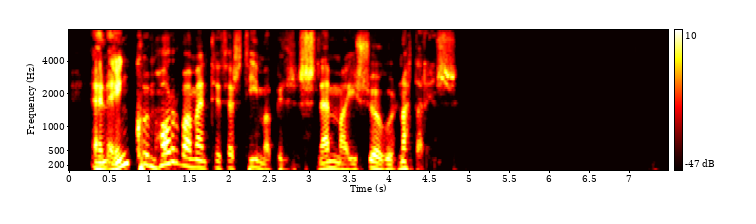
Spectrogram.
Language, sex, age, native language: Icelandic, male, 60-69, Icelandic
